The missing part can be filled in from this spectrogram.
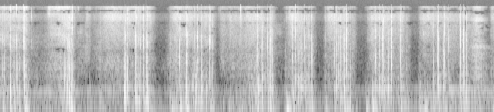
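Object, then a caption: Knit fabric. Long painted nails scratch and pinch green knit fabric folded flat on a table. The result is quiet, close, crunchy scratching and rustling in repeated uneven bursts, with short pauses between them. The sound is weighted toward the low end, with little bright content.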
